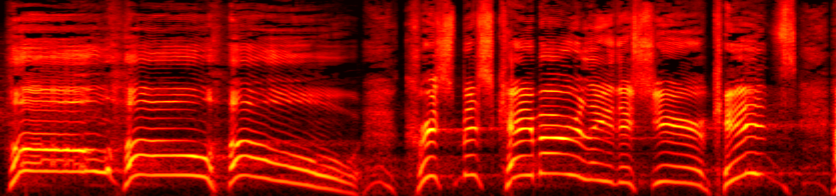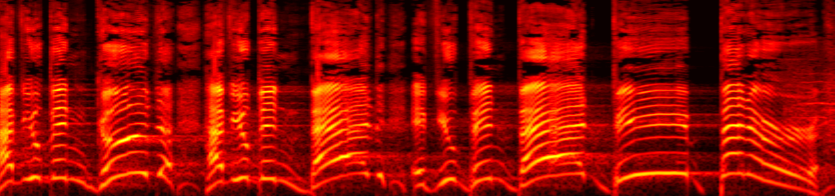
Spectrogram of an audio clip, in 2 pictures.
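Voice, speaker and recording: A man's voice: extremely high pitch, very animated, very slow, sharp tone, voice pushed up, full character voice. A man voicing a boastful, jolly fake mall Santa, bellowing theatrical proclamations.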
